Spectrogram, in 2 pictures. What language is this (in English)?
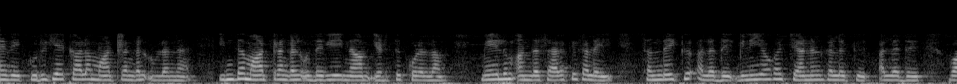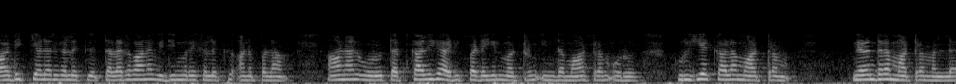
Tamil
